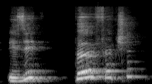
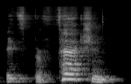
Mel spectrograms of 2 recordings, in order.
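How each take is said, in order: First: Perfection stressed wrongly, PER-fection, rising pitch high; wrong stress, quizzing. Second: Perfection said slower, stress on -fec-; correct stress. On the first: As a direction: test students with a wrong version of perfection. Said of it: "How do you pronounce this?". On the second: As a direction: give the right version of perfection. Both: Shown as a demonstration.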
